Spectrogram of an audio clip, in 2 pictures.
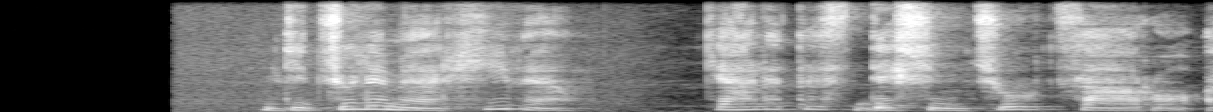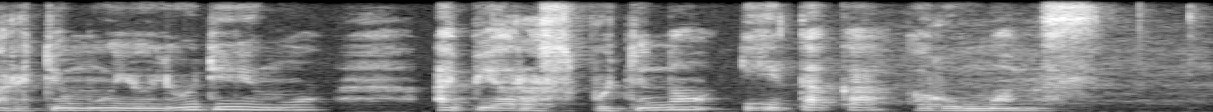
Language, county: Lithuanian, Klaipėda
